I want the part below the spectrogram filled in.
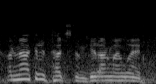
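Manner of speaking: ordinary delivery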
